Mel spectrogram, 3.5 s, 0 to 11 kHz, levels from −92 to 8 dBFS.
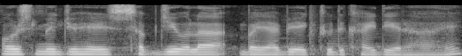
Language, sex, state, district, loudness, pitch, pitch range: Hindi, male, Arunachal Pradesh, Longding, -14 LUFS, 130 Hz, 130-140 Hz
